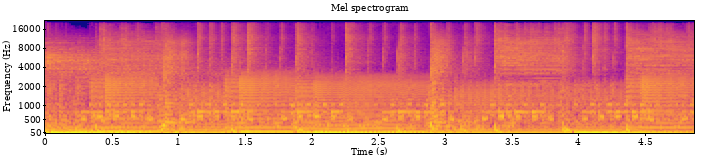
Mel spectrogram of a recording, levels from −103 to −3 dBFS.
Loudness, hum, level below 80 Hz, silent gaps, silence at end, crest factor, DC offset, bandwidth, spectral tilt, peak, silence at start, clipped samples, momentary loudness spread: -14 LUFS; none; -12 dBFS; none; 0 s; 10 dB; under 0.1%; over 20 kHz; -4.5 dB/octave; -2 dBFS; 0 s; under 0.1%; 4 LU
